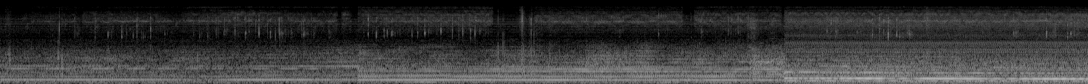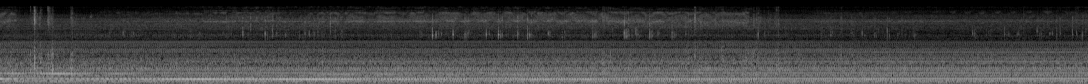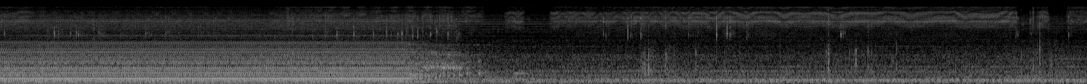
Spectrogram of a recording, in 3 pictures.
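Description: Spray paint hissing from an aerosol can, over a steady engine hum whose pitch sinks slowly and which cuts off suddenly a few seconds before the end.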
